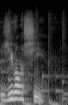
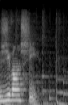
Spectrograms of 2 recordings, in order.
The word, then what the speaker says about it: Givenchy: pronounce this word but in the french language one thing you should know is that the ch is never a chi it's always it's more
